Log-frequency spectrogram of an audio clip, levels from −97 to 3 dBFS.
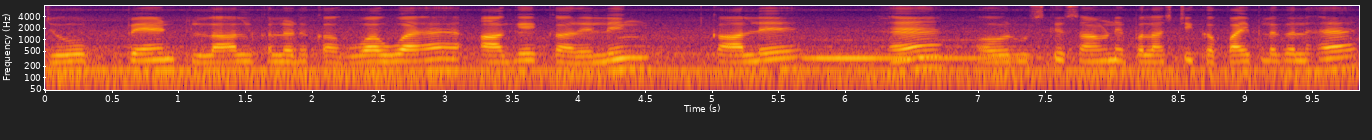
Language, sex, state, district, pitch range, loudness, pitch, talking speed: Hindi, male, Rajasthan, Bikaner, 130-155 Hz, -18 LUFS, 140 Hz, 130 wpm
